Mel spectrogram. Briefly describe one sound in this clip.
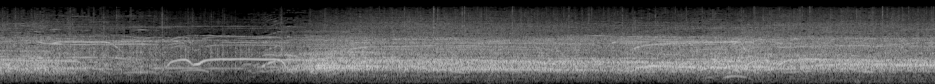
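A large audience claps and cheers in an echoing hall.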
